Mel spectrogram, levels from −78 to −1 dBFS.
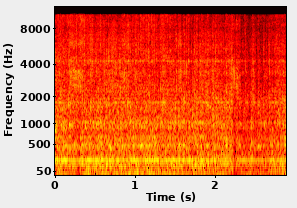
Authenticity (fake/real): real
